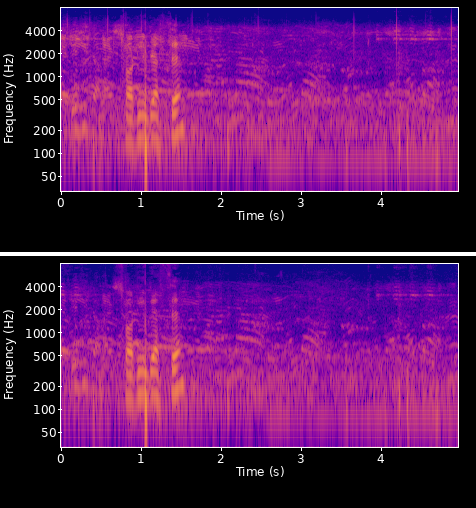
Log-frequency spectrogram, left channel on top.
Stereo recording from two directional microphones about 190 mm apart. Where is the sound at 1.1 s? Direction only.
30° right (ahead or behind).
